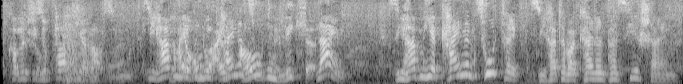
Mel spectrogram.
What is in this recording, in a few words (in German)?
Wachfrau, Stimmproben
